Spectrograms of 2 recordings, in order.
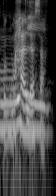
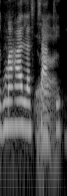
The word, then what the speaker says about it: Pagmahalasakit: And mahirap siyang i-pronounce. Pagmahalasakit. with T, yes. Yeah. Pagmahalasakit.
